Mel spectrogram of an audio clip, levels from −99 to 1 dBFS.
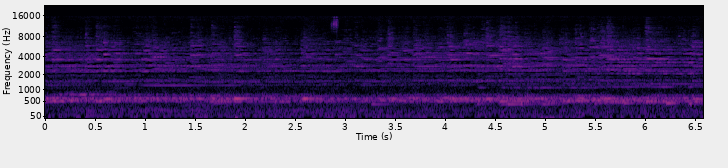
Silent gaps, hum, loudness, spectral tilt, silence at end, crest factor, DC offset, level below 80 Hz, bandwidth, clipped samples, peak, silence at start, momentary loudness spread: none; none; -59 LUFS; -0.5 dB/octave; 0 s; 14 dB; under 0.1%; -84 dBFS; 16 kHz; under 0.1%; -46 dBFS; 0 s; 4 LU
